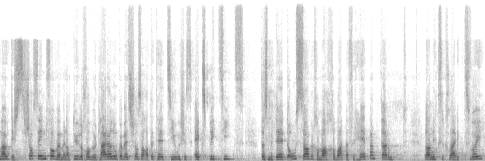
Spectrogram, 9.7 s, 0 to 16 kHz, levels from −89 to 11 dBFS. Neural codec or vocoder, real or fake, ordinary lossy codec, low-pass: vocoder, 48 kHz, 128 mel bands, Vocos; fake; Opus, 16 kbps; 14.4 kHz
